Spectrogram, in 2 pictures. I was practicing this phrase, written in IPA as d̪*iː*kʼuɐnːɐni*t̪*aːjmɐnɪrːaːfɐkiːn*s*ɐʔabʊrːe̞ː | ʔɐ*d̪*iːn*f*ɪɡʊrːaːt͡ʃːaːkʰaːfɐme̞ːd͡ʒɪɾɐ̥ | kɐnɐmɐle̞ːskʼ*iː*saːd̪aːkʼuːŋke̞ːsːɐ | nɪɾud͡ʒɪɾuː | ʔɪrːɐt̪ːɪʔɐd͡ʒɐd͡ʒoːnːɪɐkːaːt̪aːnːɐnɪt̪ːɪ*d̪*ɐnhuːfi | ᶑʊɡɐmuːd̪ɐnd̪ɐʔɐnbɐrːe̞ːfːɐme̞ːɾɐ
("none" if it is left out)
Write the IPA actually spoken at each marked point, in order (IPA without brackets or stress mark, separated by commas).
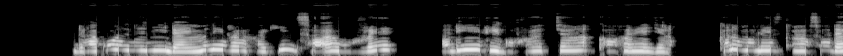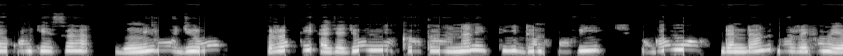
aː, d̪, s, d̪, f, aː, d̪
